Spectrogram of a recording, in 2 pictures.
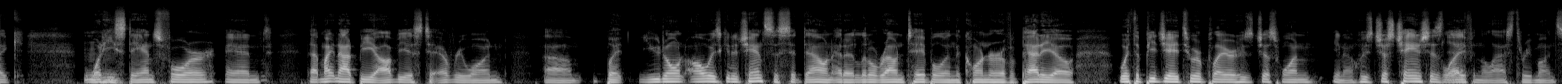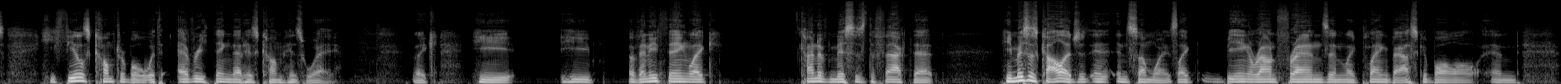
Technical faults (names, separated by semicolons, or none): crude rate conversion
